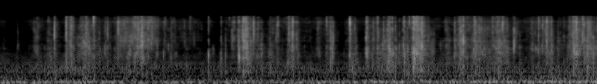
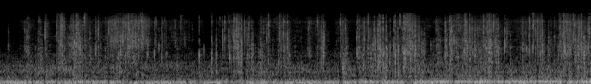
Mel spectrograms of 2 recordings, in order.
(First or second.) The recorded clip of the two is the second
